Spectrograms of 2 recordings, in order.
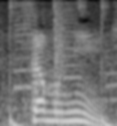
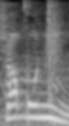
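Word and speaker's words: Chamonix: chilled out town called shamoni shamun shamoni but it's spelled with an x x with an X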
